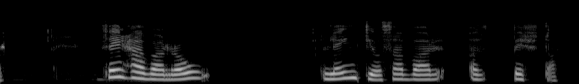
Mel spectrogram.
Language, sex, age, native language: Icelandic, female, 11, Icelandic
